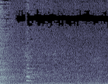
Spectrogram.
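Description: Street traffic noise with a short car-horn toot about half a second in, over a steady low rumble of traffic. A loud rush of noise is dying away at the very start.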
